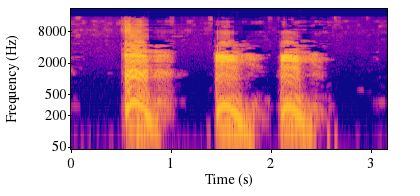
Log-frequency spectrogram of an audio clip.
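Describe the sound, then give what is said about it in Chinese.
A voice imitates coughing with three throaty, voiced coughs in slow succession. Each cough is a loud, clipped burst whose pitch rises and then falls, with short gaps of silence between them. “阎婆惜咳嗽一声，宋江也咳嗽一声”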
